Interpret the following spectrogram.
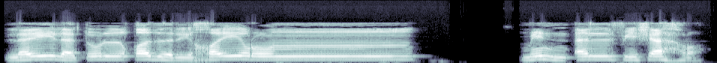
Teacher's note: خیرم کے خا موٹا ہوگا اور را بھی موٹا ہوگا اور میم پر غنہ ہے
